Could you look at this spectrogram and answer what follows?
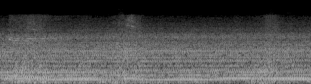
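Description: Hyundai Tiburon GT racing in Need for Speed Underground in sixth gear, its engine a steady loud drone with passing traffic and rushing wind, continuous throughout with no speech.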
